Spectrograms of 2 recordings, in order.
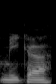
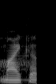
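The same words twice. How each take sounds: First: It is said the way Europeans say it. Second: It is said like the stone mica. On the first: "I think Europeans tend to call it MiCA" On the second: "I call it MiCA like the stone"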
